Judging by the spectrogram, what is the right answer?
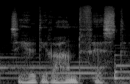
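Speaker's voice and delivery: normal talking voice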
